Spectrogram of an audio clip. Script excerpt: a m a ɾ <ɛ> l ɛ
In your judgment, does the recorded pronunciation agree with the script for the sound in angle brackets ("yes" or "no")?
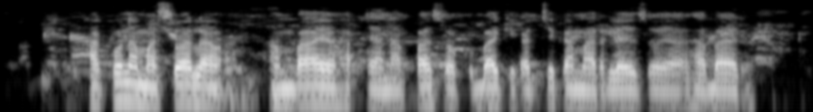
yes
